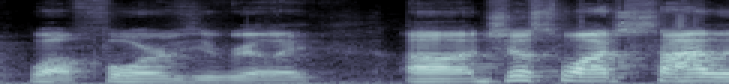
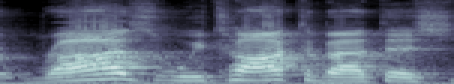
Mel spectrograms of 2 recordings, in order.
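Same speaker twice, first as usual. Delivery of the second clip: raised, louder reprimand; exasperated telling-off in character; scolding security guard; 5 semitones higher, 5 dB louder than usual. Acted. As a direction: scold her like a weary minder. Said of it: "And kinda pulls her".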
